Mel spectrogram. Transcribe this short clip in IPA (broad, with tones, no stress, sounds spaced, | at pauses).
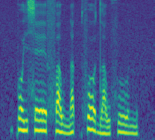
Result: p o˧ j s eː˧ f a˧˩ w n a˧˥ t̚ f oː˥˨ d a˩˧ w f uː˧˩ n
